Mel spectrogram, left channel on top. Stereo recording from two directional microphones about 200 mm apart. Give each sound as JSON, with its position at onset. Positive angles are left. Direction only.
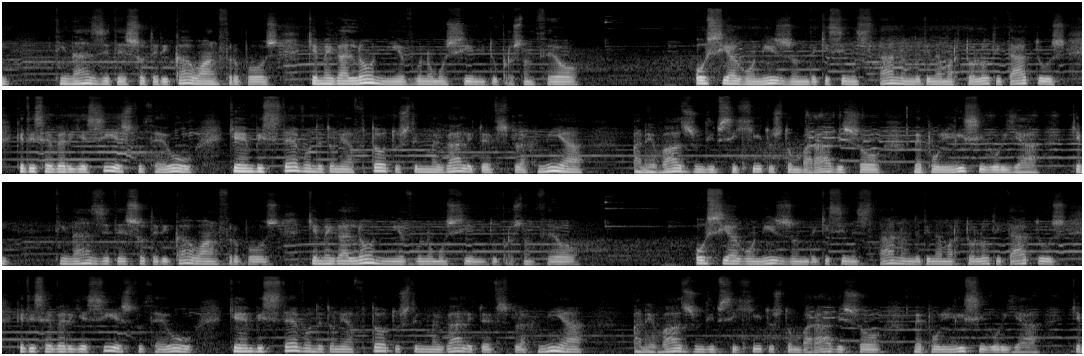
{"t": 0.6, "sound": "speech", "side_deg": 40}
{"t": 6.9, "sound": "speech", "side_deg": 40}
